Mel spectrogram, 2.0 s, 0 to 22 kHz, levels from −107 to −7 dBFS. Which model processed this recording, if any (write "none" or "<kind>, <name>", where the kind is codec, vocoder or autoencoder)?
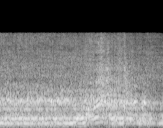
vocoder, WaveNeXt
